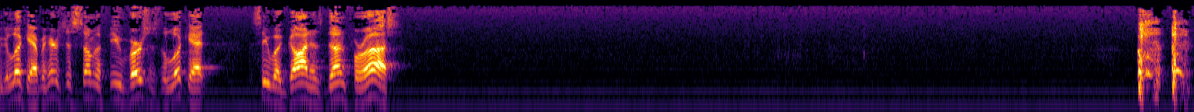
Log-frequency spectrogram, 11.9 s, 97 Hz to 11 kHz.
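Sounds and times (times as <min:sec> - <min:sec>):
faint steady hum: 0:00.0 - 0:11.9
speech: 0:00.1 - 0:04.0
rough throat clearing: 0:11.4 - 0:11.9.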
